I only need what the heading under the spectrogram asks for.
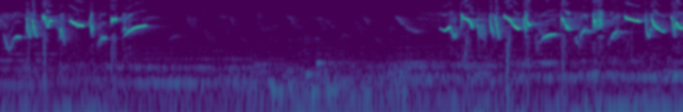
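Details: Edel Sanger canary singing actively, bursts of quick high sweeping chirps and slurred whistles, a silent gap of about three seconds, then another rapid burst of bright notes.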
